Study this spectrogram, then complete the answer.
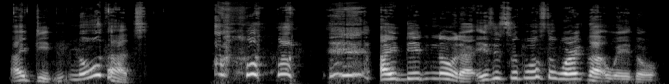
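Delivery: loud, high astonished outburst with a laugh; real surprise, pitched well up and loud; amazed. Real, not acted. Gamer discovers an unexpected skill use, amazed.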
